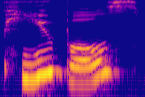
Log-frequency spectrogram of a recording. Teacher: lips start bigger and then come into the tighter Circle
